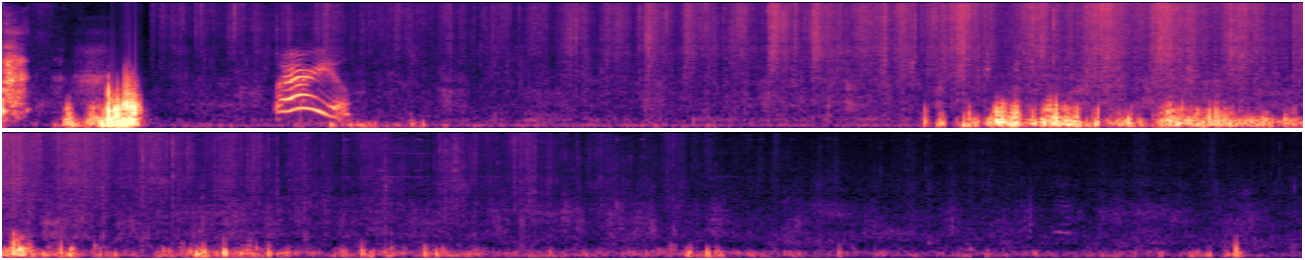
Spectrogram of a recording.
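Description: Hoofbeats of a horse cantering across a stubble field, loudest as it passes close about six to nine seconds in and then fading as it moves away. A loud thump comes right at the start, and a short call comes about two seconds in.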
